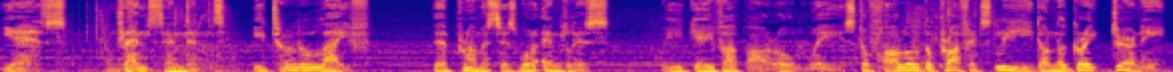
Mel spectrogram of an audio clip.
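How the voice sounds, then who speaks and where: Deep grave alien elder. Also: male voice, big pitch swings, slow, over music, full character voice. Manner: grave and brooding. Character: weary male alien warrior elder, grave.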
